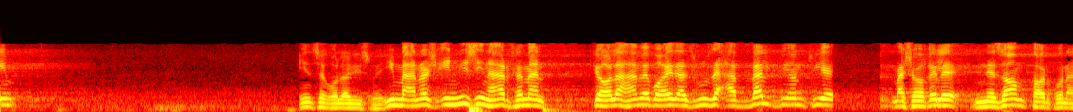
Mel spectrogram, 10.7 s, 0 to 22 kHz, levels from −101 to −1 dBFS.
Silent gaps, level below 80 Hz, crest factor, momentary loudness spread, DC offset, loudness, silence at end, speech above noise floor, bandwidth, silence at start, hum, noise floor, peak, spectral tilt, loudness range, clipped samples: none; -44 dBFS; 16 dB; 10 LU; under 0.1%; -25 LUFS; 0 s; 29 dB; 5.4 kHz; 0 s; none; -53 dBFS; -10 dBFS; -6.5 dB/octave; 9 LU; under 0.1%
